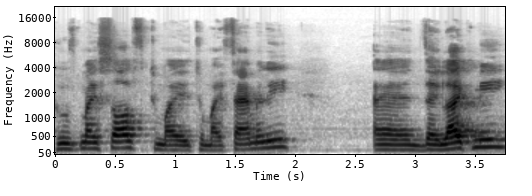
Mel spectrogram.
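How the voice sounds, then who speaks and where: Against a quiet background, a man with an Arabic accent speaks at a fairly high pitch in a dark, mellow tone with ordinary pitch variation. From Lebanon. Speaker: business owner. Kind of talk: interview. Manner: halting.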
